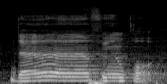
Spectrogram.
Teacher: قاف پہ قلقلہ کریں گے جب سٹاپ کریں گے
